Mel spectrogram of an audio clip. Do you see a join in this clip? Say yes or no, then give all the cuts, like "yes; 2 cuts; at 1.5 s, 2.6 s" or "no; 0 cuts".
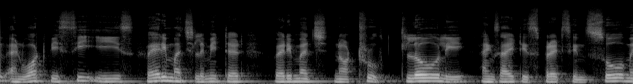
yes; 2 cuts; at 1.3 s, 3.9 s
